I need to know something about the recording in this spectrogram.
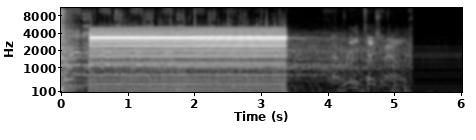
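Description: FIRST Robotics Competition end-of-match buzzer sounding as match time expires: one loud, steady buzzing tone held for about three seconds, cutting off abruptly.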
